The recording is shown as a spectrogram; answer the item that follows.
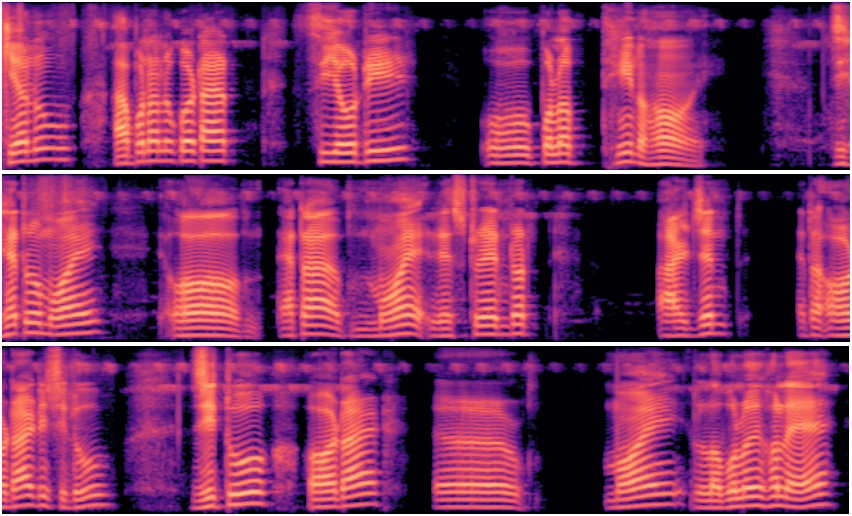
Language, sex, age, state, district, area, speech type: Assamese, male, 30-45, Assam, Biswanath, rural, spontaneous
